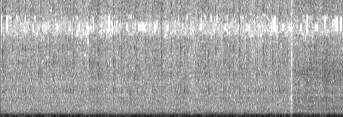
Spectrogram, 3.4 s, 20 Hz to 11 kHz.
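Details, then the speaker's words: 1971 Dodge Demon 340 V8 driving after valvetrain repair: even, deep rumble under way, smooth firing of all eight cylinders with no more ticking from the top end; valvetrain now healthy. "Oh yeah, just a regular old daily driver. Sounding pretty good. No more ticky noises. Seems happy."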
